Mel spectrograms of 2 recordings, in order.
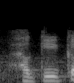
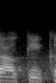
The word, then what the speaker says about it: عقیقہ: جی ہاں، حقیقہ ہوتا ہے، عقیقہ ہوتا ہے، تھوڑی اس کی بھی یہ عین سے ہوتا ہے، عین سے عقیقہ، عقیقہ. تو ٹھیک ہے، اس کو حقیقہ یا ہا سے کہنا یہ تلفظ غلط ٹھیک ہے.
